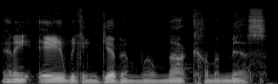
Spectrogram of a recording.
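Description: A man narrator voices an earnest, short-tempered artist in a wartime storybook. The voice is low, with a brisk, urgent and commanding manner. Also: little pitch movement, darkish tone, lightly acted. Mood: low, serious.

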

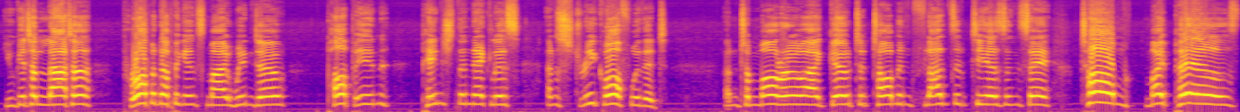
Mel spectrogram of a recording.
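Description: A hearty, bossy middle-aged aunt, as a woman reader puts her on, loud and emphatic. She speaks high and deliberately in a breezy, commanding manner. The recording is dry and close. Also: no echo. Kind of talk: audiobook character voice.

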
